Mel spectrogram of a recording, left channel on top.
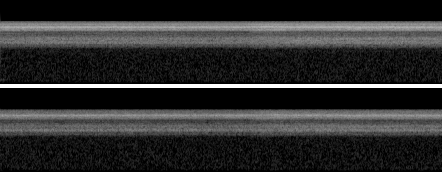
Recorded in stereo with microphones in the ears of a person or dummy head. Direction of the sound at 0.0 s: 70° left (ahead or behind).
